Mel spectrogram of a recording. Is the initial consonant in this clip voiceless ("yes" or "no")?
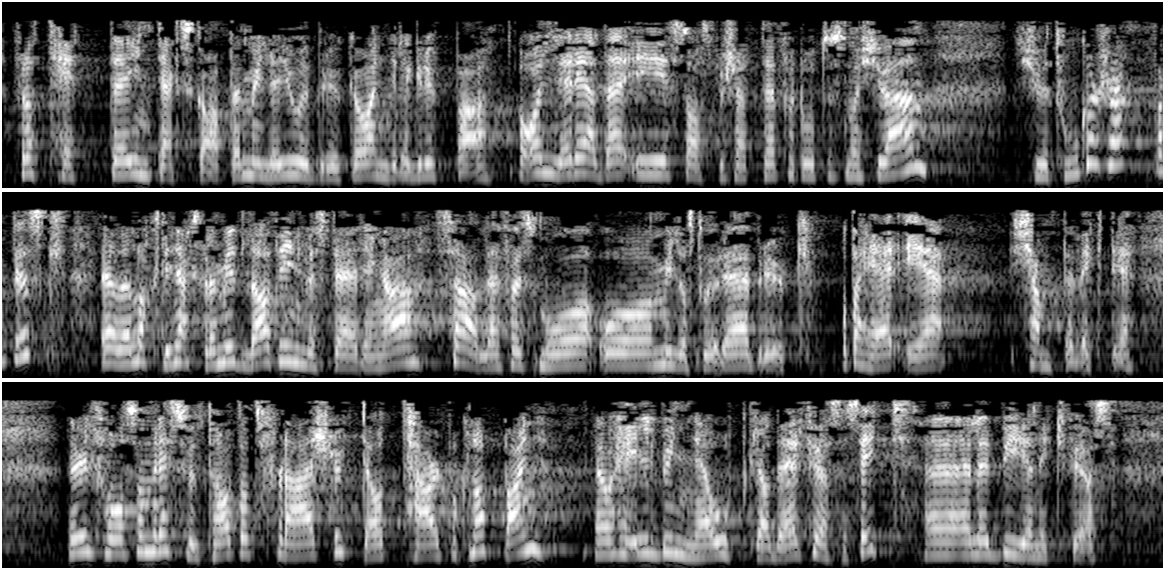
yes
